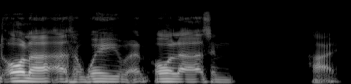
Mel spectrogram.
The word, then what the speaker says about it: hola: It's silent. It's like in Spanish. I was treated in the DR, so H is silent. Sorry, we don't say hola. We say hola.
